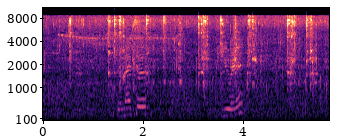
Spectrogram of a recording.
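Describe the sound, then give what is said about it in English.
Stirring tomato puree into browned onion in a pot: a spoon scrapes the base in a few strokes over a steady sizzle of frying. “tomato puree and stir”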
